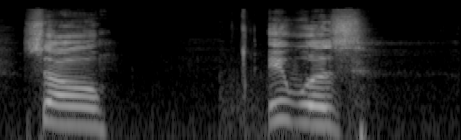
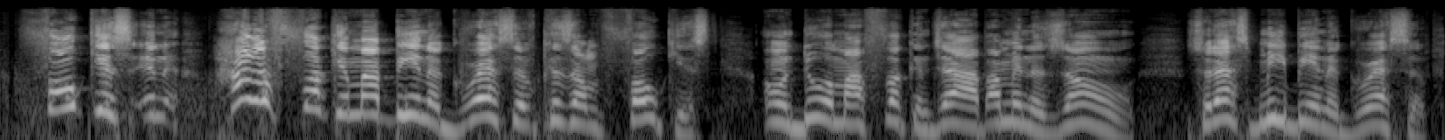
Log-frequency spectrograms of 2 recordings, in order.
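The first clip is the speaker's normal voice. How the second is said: indignant retort; 3 semitones higher, 6 dB louder than usual. Retold or imitated. Man answering coworker who called him aggressive, indignant. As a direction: throw the word back in outrage.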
